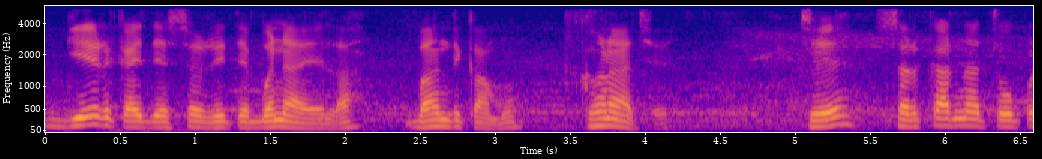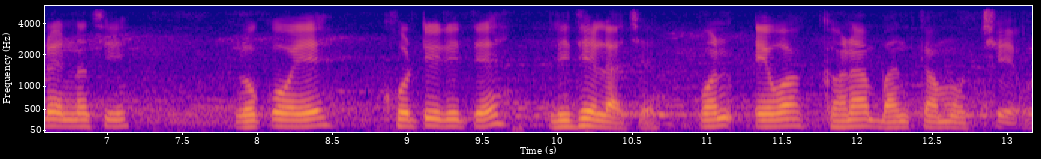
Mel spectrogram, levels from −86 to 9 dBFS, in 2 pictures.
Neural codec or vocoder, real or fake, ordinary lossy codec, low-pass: none; real; none; 5.4 kHz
